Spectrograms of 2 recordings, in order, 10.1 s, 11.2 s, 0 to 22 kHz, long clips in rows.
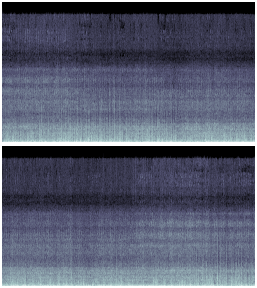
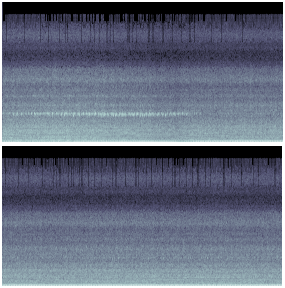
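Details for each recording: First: Two-cylinder hovercraft engine held at a deliberately high idle because the drive pulls a fan load constantly; loud, steady, even drone with no dips, idle set noticeably high. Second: Two-cylinder hovercraft engine, newly settled with revised exhaust and carburetion, sped up to about 2500 rpm; even drone steps up smoothly after a few seconds and holds steady, running properly.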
